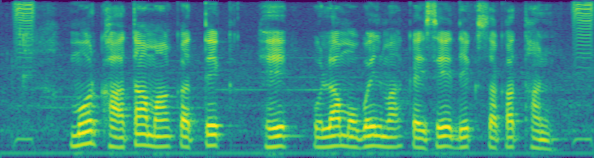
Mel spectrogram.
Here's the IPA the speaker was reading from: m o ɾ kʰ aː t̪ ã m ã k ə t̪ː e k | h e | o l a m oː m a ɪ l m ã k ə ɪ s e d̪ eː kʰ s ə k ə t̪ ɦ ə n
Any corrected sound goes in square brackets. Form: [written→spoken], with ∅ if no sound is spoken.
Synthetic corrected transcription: m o ɾ kʰ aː t̪ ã m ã k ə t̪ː e k | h e | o l a m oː [m→b] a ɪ l m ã k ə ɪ s e d̪ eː kʰ s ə k ə t̪ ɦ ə n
